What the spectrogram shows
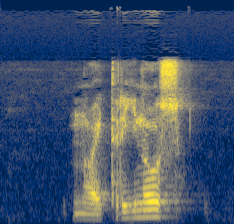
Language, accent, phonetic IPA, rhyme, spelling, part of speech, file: German, Austria, [nɔɪ̯ˈtʁiːnos], -iːnos, Neutrinos, noun, De-at-Neutrinos.ogg
- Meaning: plural of Neutrino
